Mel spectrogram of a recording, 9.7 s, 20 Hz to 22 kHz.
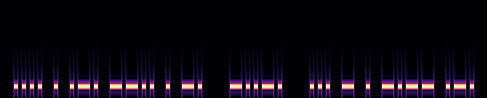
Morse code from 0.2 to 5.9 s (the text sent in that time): HERZEN /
